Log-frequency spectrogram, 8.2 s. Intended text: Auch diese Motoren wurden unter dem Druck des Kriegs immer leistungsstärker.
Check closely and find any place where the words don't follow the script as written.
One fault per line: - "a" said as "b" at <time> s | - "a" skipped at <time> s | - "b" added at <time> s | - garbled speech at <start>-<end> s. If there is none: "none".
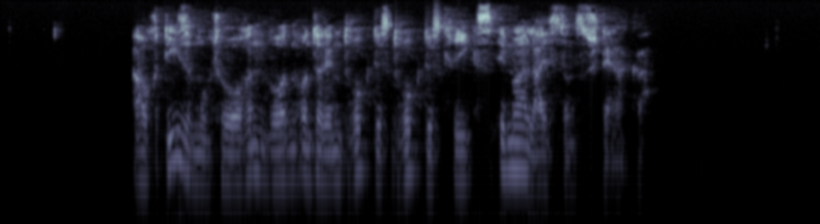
- "Druck des" added at 3.9 s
